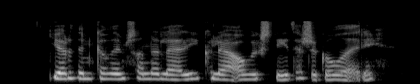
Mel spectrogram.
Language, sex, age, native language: Icelandic, female, 13, Icelandic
